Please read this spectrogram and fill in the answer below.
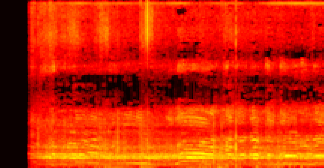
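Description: Football TV broadcast sound played through computer speakers: a commentator's excited, raised voice over stadium crowd noise during a goal celebration. It starts abruptly a moment in.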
